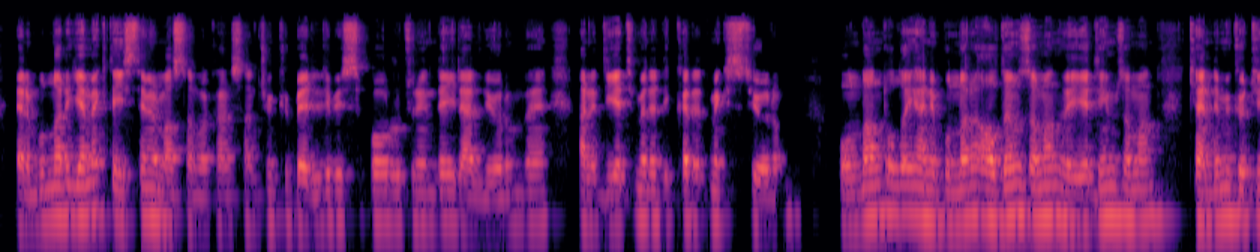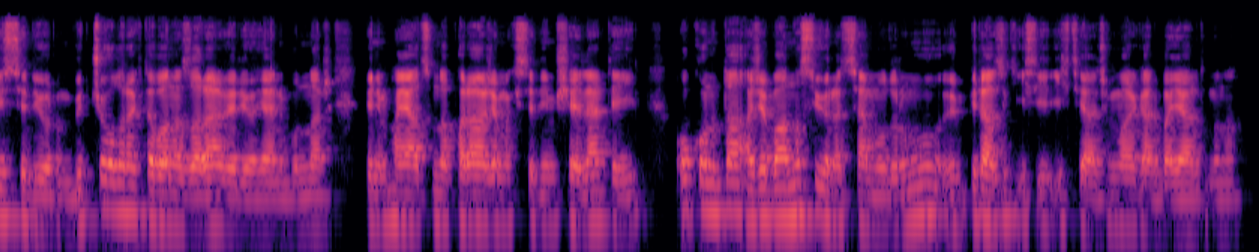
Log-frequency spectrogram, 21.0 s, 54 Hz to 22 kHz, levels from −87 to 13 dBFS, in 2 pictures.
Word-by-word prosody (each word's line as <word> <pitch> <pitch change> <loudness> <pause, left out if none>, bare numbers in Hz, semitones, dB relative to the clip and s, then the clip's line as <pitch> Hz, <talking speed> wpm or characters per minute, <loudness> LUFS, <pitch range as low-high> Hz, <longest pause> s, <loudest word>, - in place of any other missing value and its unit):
Yani 105 - +2
bunları 130 +2 0
yemek 140 +3 +3
de - - +2
istemiyorum 125 0 +3
aslına 105 0 +2
bakarsan. 105 +1 -7
Çünkü 115 +2 -14
belli 110 +2 +1
bir 115 - -6
spor 120 0 +1
rutininde 110 +1 -4
ilerliyorum 100 0 -3
ve, 115 0 -6 0.3
hani, 110 -2 -2
diyetime 110 +3 +3
de 120 0 -2
dikkat - - -1
etmek - - -3
istiyorum. 420 -2 0 0.5
Ondan 125 +5 -2
dolayı, 135 -1 -2
hani, 125 -2 0
bunları 120 +3 0
aldığım 130 +2 +1
zaman 135 0 0
ve 115 - +1
yediğim 110 +4 0
zaman 125 0 -5 0.3
kendimi 120 +3 +3
kötü 125 0 -3
hissediyorum. 100 -5 0
Bütçe 120 +5 0
olarak 140 -2 -1
da - - +3
bana 110 -1 +2
zarar 105 +1 +4
veriyor. 100 -1 0
Yani 100 0 0
bunlar 105 +1 -5 0.3
benim 110 +1 -1
hayatımda 110 0 +4
para 115 0 +4
harcamak 110 -1 +2
istediğim 110 0 -1
şeyler 120 0 +2
değil. 100 +1 -4 0.3
O 155 - -5
konuda 145 -1 -1
acaba 125 0 +2
nasıl 145 -1 +4
yönetsem 110 -3 0
bu 100 0 -6
durum? 110 +2 -6 0.3
I 110 - -7
birazcık 120 +2 +3
ihti - - -1
ihtiyacım 110 0 -4
var 105 0 0
galiba 95 - -1
yardımına. 95 0 -2
115 Hz, 175 wpm, -24 LUFS, 105-125 Hz, 0.5 s, zarar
